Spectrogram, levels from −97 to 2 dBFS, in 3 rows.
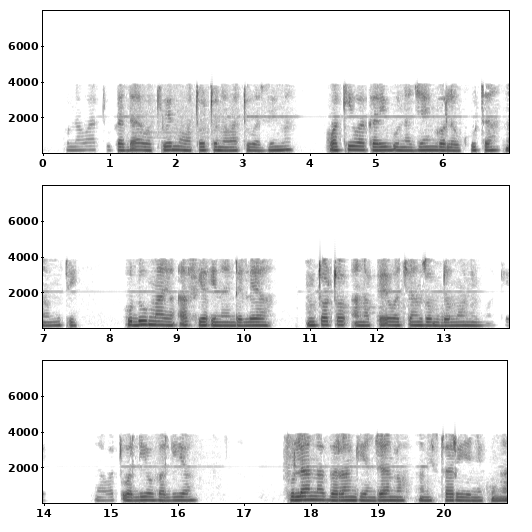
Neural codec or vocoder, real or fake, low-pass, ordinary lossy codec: none; real; 7.2 kHz; AAC, 16 kbps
